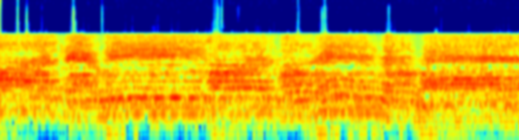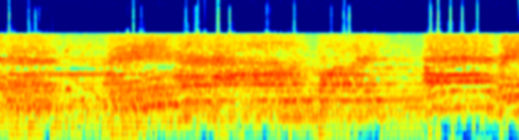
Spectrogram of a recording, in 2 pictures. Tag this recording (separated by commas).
Music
